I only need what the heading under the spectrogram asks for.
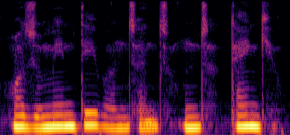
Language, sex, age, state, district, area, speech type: Nepali, female, 30-45, West Bengal, Darjeeling, rural, spontaneous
